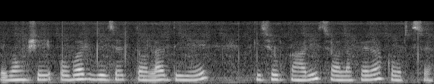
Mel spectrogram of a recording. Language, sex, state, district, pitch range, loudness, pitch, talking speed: Bengali, female, West Bengal, Kolkata, 205-225 Hz, -16 LUFS, 215 Hz, 150 wpm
